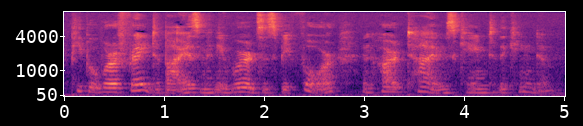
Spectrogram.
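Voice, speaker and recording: Man voicing a wistful old woman, creaky voice. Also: a little high, normal speed, fairly bright tone. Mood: regretful. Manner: wistful, formal storytelling. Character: sad, gentle old woman, a disgraced former royal official. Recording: roomy, distant mic, hissy.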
